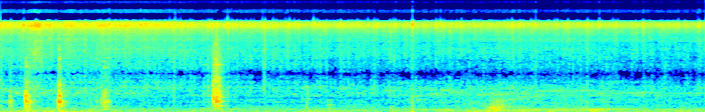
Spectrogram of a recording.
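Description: Chicken and vegetable samosa filling sizzling in oil in a non-stick frying pan. A wooden spatula scrapes and stirs a few times in the first few seconds, with one stronger stroke a little after three seconds. After that the sizzle goes on steadily.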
